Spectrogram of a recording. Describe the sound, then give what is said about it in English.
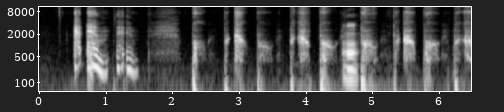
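Amateur beatboxing, a voice imitating drums with breathy mouth percussion, clicks and puffs of air in a steady rhythmic pattern of short, sharp bursts, performed alone. “Please excuse my sad beatboxing.”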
